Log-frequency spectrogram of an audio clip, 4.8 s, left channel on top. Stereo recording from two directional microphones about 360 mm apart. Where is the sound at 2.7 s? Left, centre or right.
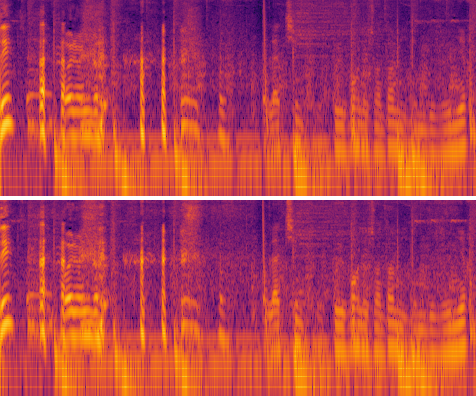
Centre.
